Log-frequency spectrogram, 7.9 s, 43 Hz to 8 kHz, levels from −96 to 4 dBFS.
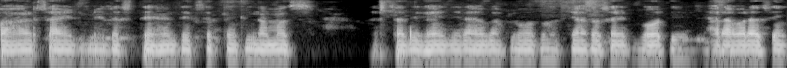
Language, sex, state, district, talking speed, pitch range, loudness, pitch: Hindi, male, Bihar, Araria, 205 wpm, 85-90 Hz, -22 LUFS, 85 Hz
